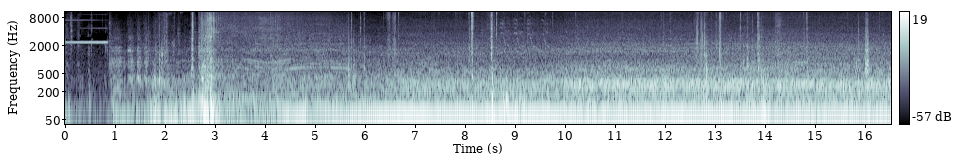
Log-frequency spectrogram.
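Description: Toyota car's engine running, heard inside the cabin as a low steady rumble that begins about a second in and grows louder over the next few seconds before holding level. A few sharp clicks and knocks sound over it.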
